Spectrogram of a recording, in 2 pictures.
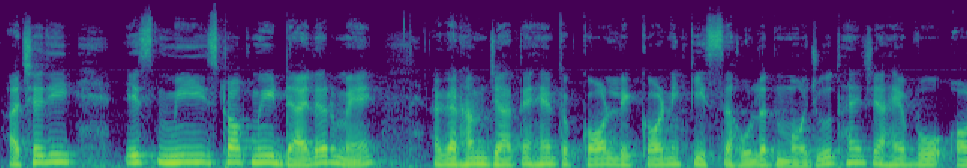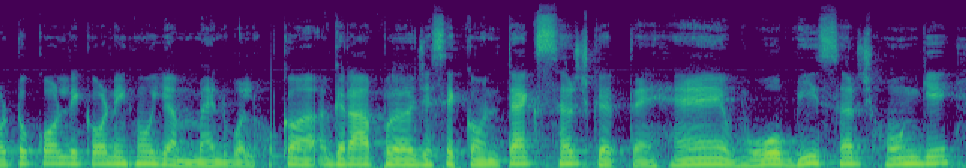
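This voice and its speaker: A man with a Pakistani accent hosts a casual phone review. His voice is soft-edged and mellow, sitting at an ordinary male pitch. He leans on filler phrases and drops English tech terms into his explanations. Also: moderate pace. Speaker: tech reviewer and channel host.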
